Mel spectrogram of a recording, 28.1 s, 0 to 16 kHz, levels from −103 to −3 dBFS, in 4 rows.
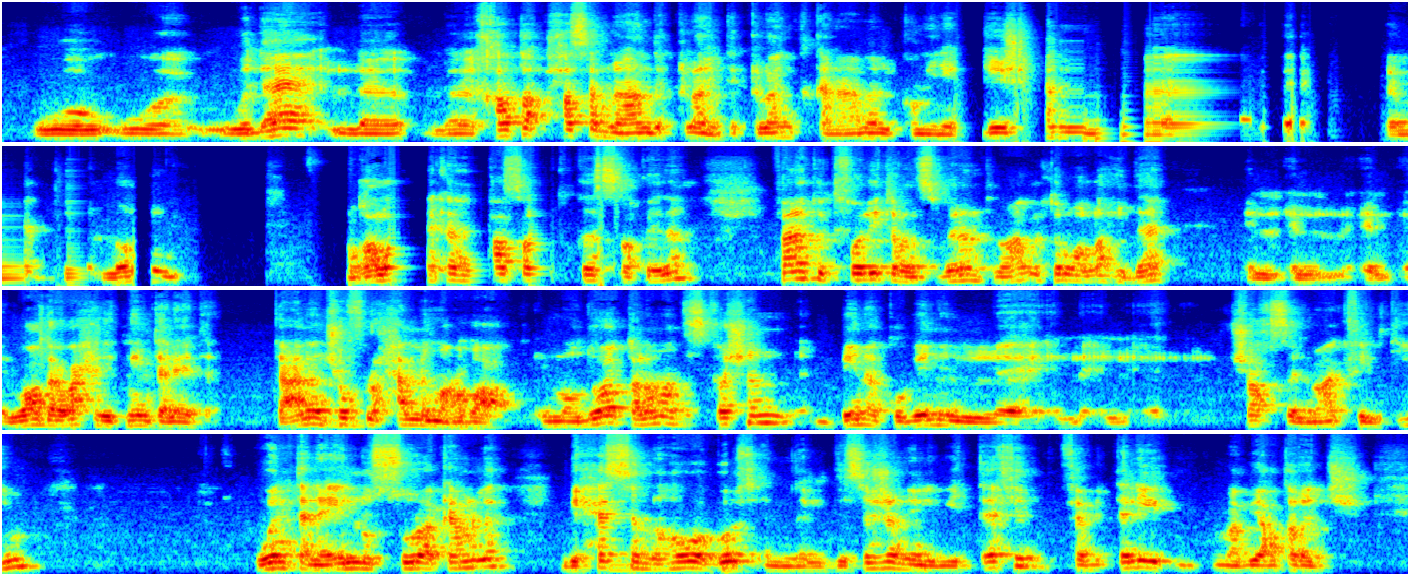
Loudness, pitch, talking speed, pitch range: -18 LUFS, 155 Hz, 145 wpm, 115-180 Hz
